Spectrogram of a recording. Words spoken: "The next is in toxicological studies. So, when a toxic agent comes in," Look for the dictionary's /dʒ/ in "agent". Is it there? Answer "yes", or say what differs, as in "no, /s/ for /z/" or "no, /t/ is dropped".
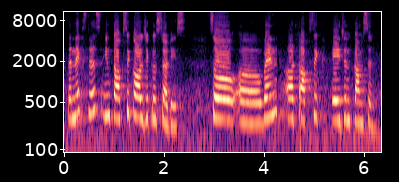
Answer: yes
